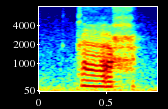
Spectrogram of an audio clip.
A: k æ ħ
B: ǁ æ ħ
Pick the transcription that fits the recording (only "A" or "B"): A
